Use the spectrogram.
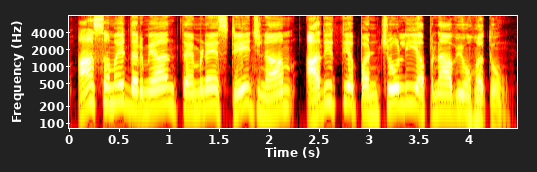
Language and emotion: Gujarati, neutral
